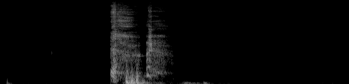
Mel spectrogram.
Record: cough_length: 3.5 s
cough_amplitude: 5978
cough_signal_mean_std_ratio: 0.3
survey_phase: beta (2021-08-13 to 2022-03-07)
age: 18-44
gender: Female
wearing_mask: 'No'
symptom_cough_any: true
symptom_runny_or_blocked_nose: true
symptom_fatigue: true
symptom_fever_high_temperature: true
symptom_headache: true
symptom_change_to_sense_of_smell_or_taste: true
symptom_other: true
symptom_onset: 2 days
smoker_status: Ex-smoker
respiratory_condition_asthma: false
respiratory_condition_other: false
recruitment_source: Test and Trace
submission_delay: 2 days
covid_test_result: Positive
covid_test_method: RT-qPCR
covid_ct_value: 15.4
covid_ct_gene: ORF1ab gene
covid_ct_mean: 16.9
covid_viral_load: 3000000 copies/ml
covid_viral_load_category: High viral load (>1M copies/ml)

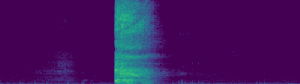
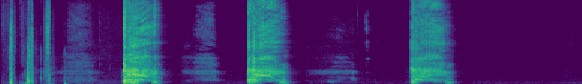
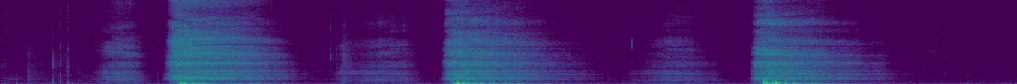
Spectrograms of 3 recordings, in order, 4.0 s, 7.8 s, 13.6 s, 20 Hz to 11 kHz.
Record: cough_length: 4.0 s
cough_amplitude: 15469
cough_signal_mean_std_ratio: 0.25
three_cough_length: 7.8 s
three_cough_amplitude: 32768
three_cough_signal_mean_std_ratio: 0.31
exhalation_length: 13.6 s
exhalation_amplitude: 7066
exhalation_signal_mean_std_ratio: 0.34
survey_phase: alpha (2021-03-01 to 2021-08-12)
age: 18-44
gender: Male
wearing_mask: 'No'
symptom_loss_of_taste: true
smoker_status: Never smoked
respiratory_condition_asthma: false
respiratory_condition_other: false
recruitment_source: Test and Trace
submission_delay: 1 day
covid_test_result: Positive
covid_test_method: RT-qPCR
covid_ct_value: 19.8
covid_ct_gene: N gene
covid_ct_mean: 20.4
covid_viral_load: 210000 copies/ml
covid_viral_load_category: Low viral load (10K-1M copies/ml)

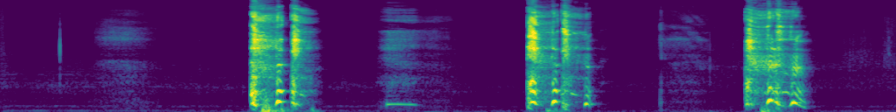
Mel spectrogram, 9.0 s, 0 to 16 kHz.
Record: three_cough_length: 9.0 s
three_cough_amplitude: 11770
three_cough_signal_mean_std_ratio: 0.3
survey_phase: beta (2021-08-13 to 2022-03-07)
age: 18-44
gender: Female
wearing_mask: 'No'
symptom_none: true
smoker_status: Current smoker (e-cigarettes or vapes only)
respiratory_condition_asthma: false
respiratory_condition_other: false
recruitment_source: REACT
submission_delay: 0 days
covid_test_result: Negative
covid_test_method: RT-qPCR
influenza_a_test_result: Negative
influenza_b_test_result: Negative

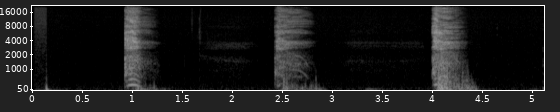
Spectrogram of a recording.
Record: three_cough_length: 5.1 s
three_cough_amplitude: 2544
three_cough_signal_mean_std_ratio: 0.32
survey_phase: beta (2021-08-13 to 2022-03-07)
age: 45-64
gender: Female
wearing_mask: 'No'
symptom_new_continuous_cough: true
symptom_runny_or_blocked_nose: true
symptom_shortness_of_breath: true
symptom_sore_throat: true
symptom_fever_high_temperature: true
symptom_headache: true
smoker_status: Never smoked
respiratory_condition_asthma: false
respiratory_condition_other: false
recruitment_source: Test and Trace
submission_delay: 0 days
covid_test_result: Positive
covid_test_method: LFT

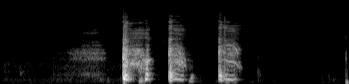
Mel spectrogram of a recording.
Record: three_cough_length: 3.5 s
three_cough_amplitude: 32768
three_cough_signal_mean_std_ratio: 0.26
survey_phase: beta (2021-08-13 to 2022-03-07)
age: 45-64
gender: Male
wearing_mask: 'No'
symptom_fever_high_temperature: true
smoker_status: Never smoked
respiratory_condition_asthma: false
respiratory_condition_other: false
recruitment_source: REACT
submission_delay: 10 days
covid_test_result: Negative
covid_test_method: RT-qPCR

